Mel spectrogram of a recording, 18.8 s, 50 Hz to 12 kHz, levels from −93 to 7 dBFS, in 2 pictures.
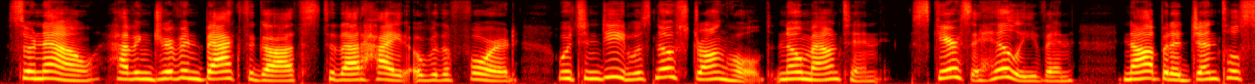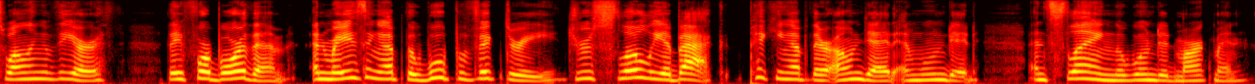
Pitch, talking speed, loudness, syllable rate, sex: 240 Hz, 180 wpm, -21 LUFS, 4.8 syllables/s, female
